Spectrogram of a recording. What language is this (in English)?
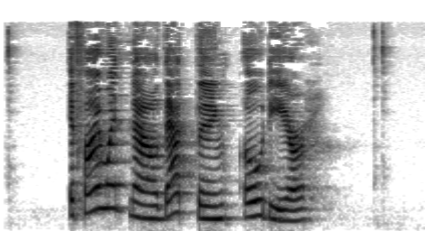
English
